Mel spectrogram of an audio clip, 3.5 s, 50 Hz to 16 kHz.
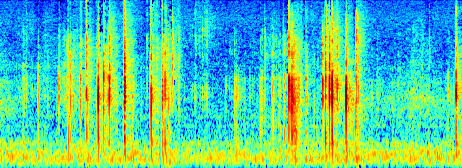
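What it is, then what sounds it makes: Sequin fabric patch scratched. Long red fingernails scratch across a flat green sequin cactus patch, about hand-sized, thin and solid, held up in one hand. Quick bursts of dry, crinkly clicking and rasping come in uneven clusters, bright and centered around 2 kHz with no low end. Each scrape cuts off almost instantly into a soft, hissy background.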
